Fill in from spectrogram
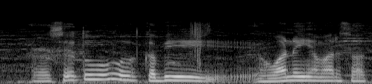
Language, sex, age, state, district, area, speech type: Urdu, male, 30-45, Uttar Pradesh, Muzaffarnagar, urban, spontaneous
